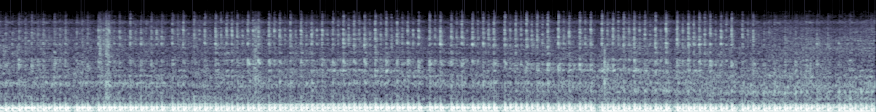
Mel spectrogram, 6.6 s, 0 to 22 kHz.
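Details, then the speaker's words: 1981 Yamaha XS650 twin, revived after years sitting, parked at idle, which others believe is possibly a rebuilt motor: deep, even thudding pulse with regular firing and no misses or knocks. It seems to start well and idles beautifully. "so bikes parked runs beautiful seems to start up quite well"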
